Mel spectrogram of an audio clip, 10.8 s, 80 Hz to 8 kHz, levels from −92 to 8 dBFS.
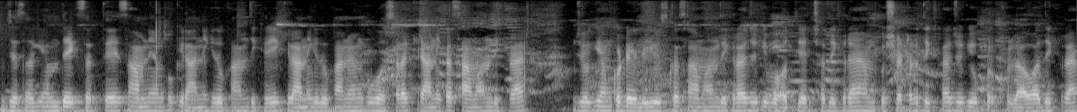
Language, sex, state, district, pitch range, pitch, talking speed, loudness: Hindi, male, Chhattisgarh, Rajnandgaon, 110-115 Hz, 115 Hz, 335 wpm, -20 LUFS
